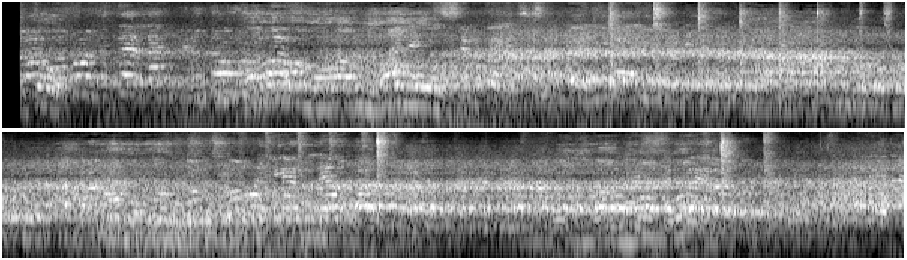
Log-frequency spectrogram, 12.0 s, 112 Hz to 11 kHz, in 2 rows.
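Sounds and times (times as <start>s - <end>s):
people chattering: 0.1s - 12.0s.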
